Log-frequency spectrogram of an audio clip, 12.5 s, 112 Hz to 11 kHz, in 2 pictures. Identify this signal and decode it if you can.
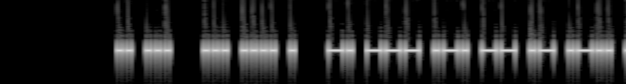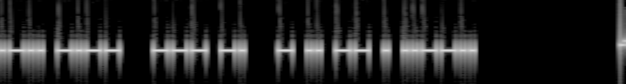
Morse code, heard as a keyed tone, about 25 wpm, 700 Hz. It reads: IS SHE NORMALLY ON TIME?
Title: Sentences from Top 1000 Words - Review Part 6 - 25wpm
